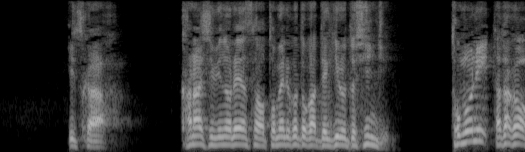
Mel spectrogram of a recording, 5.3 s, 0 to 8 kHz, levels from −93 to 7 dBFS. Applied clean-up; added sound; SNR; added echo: neural mask model Resemble Enhance denoiser.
